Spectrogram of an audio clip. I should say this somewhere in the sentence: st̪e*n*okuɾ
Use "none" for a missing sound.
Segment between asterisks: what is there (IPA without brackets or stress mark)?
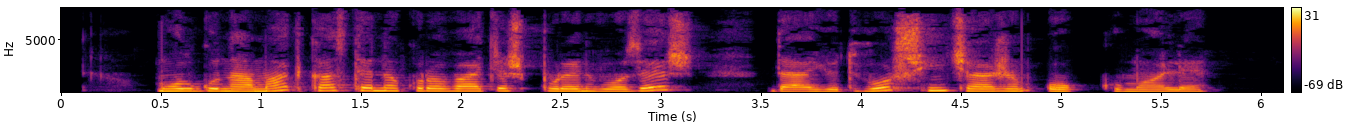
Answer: n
